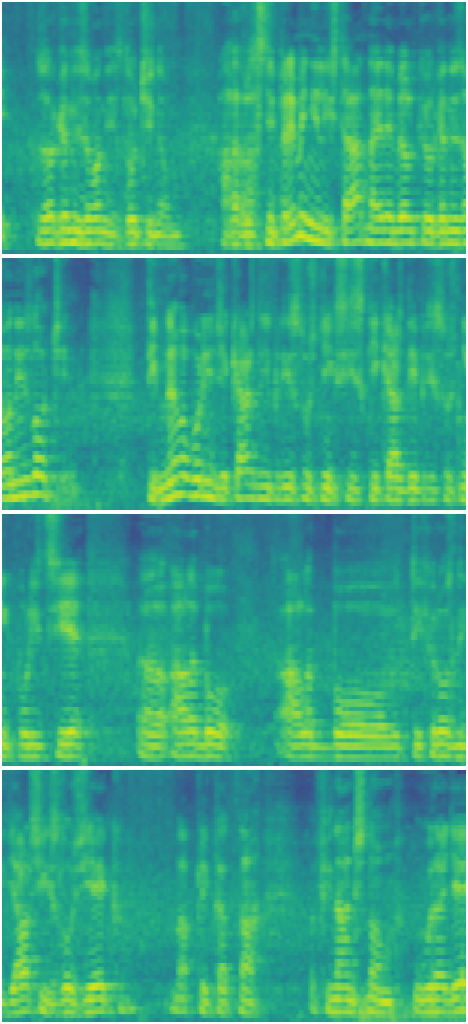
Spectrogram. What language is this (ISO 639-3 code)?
slk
